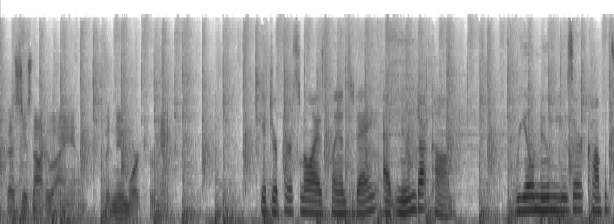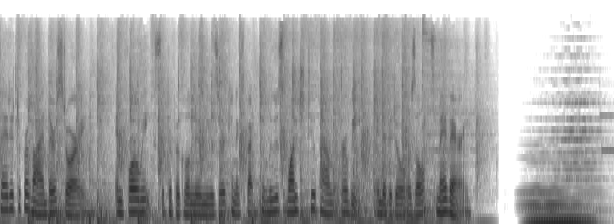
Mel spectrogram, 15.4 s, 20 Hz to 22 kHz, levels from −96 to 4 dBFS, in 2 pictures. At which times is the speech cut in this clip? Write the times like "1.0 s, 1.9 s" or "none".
14.1 s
